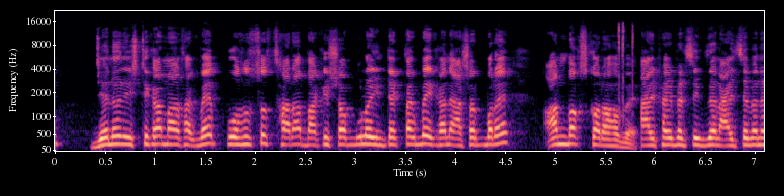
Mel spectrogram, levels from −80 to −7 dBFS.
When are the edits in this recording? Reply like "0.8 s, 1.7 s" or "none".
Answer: 5.9 s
